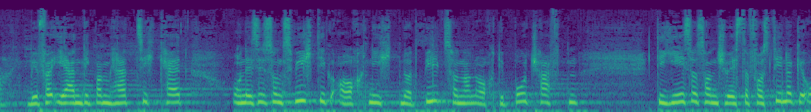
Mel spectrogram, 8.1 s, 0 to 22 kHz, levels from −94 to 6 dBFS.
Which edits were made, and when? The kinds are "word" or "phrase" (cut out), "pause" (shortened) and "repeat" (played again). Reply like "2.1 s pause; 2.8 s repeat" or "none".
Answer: 0.9 s word; 4.2 s word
